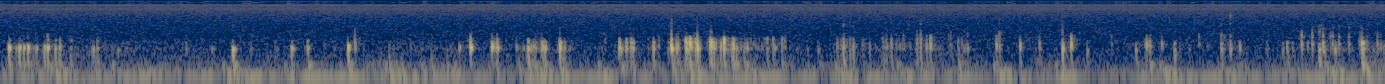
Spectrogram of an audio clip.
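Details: Real stomach rumbling from the speaker's own abdomen, not recorded in real time because the stomach was barely active: irregular gurgles, pops and bubbling rumbles of digestion, normal bowel sounds (borborygmi).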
